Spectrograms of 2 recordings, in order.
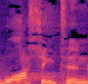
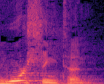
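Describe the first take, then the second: First: It is said without an extra r sound. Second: It is said with an extra r sound. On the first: "We don't say Washington" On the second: "They put an R in certain words that's not there"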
